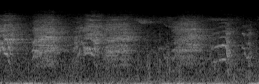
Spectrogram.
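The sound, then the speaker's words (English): Parrots squawking inside a netted flight cage: a dense, continuous wash of harsh, overlapping calls, fairly loud and unbroken from start to finish, with no voices. “Releasing this flock could boost the wild population of 200 parrots by more than 10%. They cling to the wire netting.”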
